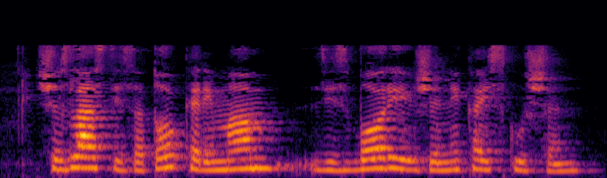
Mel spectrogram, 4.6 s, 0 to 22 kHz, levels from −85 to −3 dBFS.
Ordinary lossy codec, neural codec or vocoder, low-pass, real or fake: AAC, 24 kbps; none; 19.8 kHz; real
